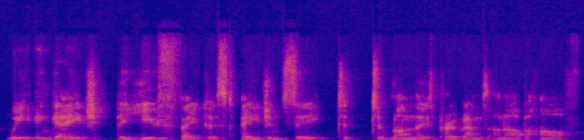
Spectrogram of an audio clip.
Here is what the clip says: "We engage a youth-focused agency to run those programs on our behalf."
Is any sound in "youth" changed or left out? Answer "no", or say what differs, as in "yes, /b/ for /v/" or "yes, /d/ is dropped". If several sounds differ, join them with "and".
no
